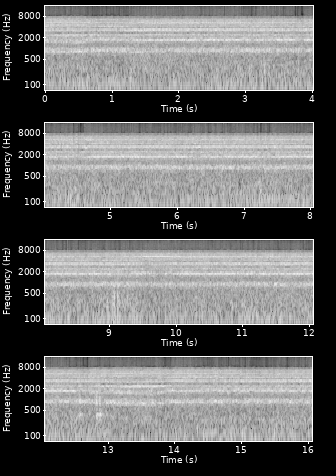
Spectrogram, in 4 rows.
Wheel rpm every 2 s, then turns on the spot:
220, 230, 230, 230, 230, 230, 220, 230.
none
